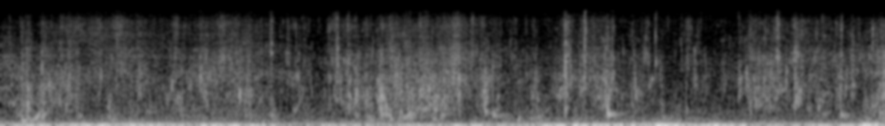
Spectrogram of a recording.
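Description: A hooked speckled trout splashing and thrashing at the water's surface as it is reeled to a kayak and scooped into a landing net, a string of short splashes. A steady low wind rumble sits on the microphone throughout.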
